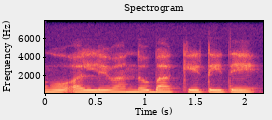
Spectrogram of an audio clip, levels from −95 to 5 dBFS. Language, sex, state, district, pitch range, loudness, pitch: Kannada, female, Karnataka, Bidar, 210-215 Hz, -13 LUFS, 210 Hz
